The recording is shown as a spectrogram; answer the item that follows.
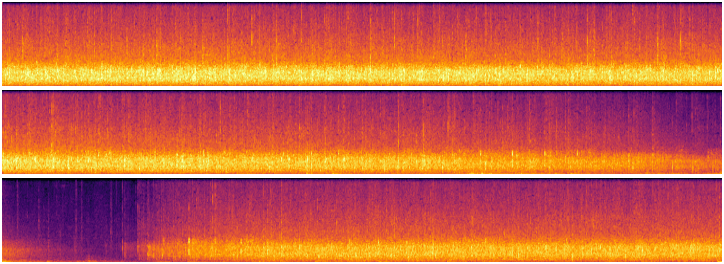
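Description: A large audience applauding in a concert hall. The applause thins out about two-thirds of the way through, dies almost to nothing, then picks up again, somewhat quieter.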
